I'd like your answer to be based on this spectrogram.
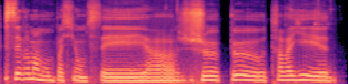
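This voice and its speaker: In a Russian accent, a woman with a dark, mellow tone and medium pitch talks very slowly with fairly even intonation. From Russia, Siberia. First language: Russian (speaking French). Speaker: photographer. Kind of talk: TV talk show interview. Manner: halting, searching for words.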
